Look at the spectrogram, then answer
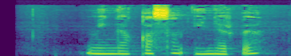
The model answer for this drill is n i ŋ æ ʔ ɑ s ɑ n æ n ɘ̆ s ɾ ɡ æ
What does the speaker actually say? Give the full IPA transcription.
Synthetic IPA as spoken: m i ŋ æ q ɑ s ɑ n i n ɘ̆ ɾ ɡ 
